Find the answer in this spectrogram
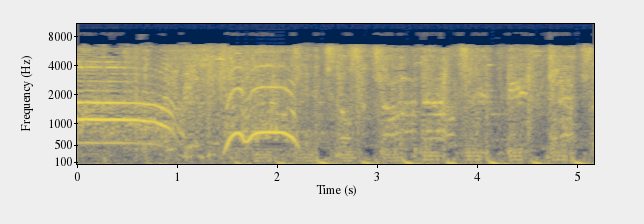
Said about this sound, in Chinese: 来吧，大家的尖叫声还想有没有？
